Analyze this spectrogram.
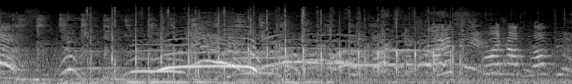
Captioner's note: audience cheers and applause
